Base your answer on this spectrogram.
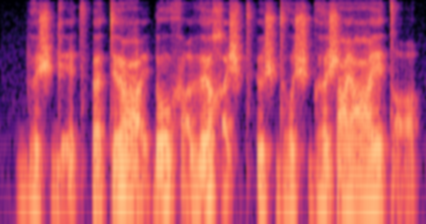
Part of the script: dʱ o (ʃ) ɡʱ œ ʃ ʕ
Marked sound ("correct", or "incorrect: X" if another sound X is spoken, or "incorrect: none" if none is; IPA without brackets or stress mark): correct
